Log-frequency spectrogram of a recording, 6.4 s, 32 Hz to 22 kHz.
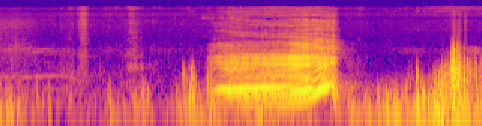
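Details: Angus herd sire bull, born spring 2018, giving one long, deep, steady moo of nearly two seconds that rises slightly at the end, with soft shuffling and low thuds before and after.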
